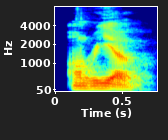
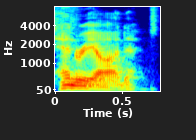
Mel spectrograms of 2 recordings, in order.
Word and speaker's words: Henriod: that was a Madame Enrio. Her name starts with an H. Henriod if you wanted to pronounce it um phonetically or as it's written.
